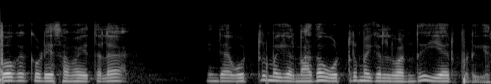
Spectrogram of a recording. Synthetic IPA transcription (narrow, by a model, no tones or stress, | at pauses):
poːɣɐkːuːɽɪjɐsɐmɐjɐt̪ːɪlɐ | ɪnd̪ɐʊʈrɯmɐɪɣɐɭmɐðɐ̃ɔʈrɯmɐɪɣɐɭʋɐnd̪ɯeːrpɐɽɯ̰ɣɪ̰ɾɐ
